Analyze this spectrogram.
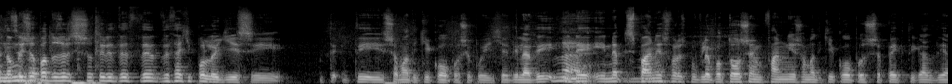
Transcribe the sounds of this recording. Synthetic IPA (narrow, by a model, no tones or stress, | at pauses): no̞mizo̞pɐnd̪o̞sɾesi̥sot̪iɾðeðeðeθɐeçiːpo̞lo̞ʝisi | t̪t̪iso̞mɐt̪iciko̞po̞sipuiçe̞ðilɐðiineʔineɐpot̪i̥spɐniesfo̞ɾe̞spuvle̞po̞t̪o̞so̞e̞ɱfɐniso̞mɐt̪iciko̞posi̥sepekt̪ikɐt̪iðiɐ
